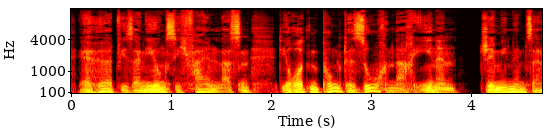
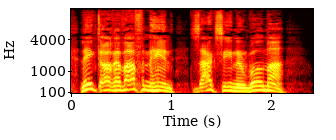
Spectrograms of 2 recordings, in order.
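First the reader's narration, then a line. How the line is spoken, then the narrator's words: Roaring command in Spanish. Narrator (German): brüllt die Aufforderung auf Spanisch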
